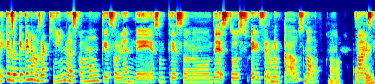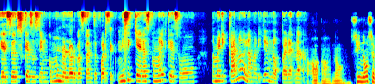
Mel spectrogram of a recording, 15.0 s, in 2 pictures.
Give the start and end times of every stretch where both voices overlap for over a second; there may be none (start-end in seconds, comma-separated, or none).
none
